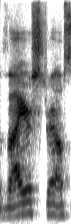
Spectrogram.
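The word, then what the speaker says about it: Weierstrass: okay so here's the theorem it's called the virus strauss approximation theorem envirospouse is pronounced spelled with the w okay if f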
